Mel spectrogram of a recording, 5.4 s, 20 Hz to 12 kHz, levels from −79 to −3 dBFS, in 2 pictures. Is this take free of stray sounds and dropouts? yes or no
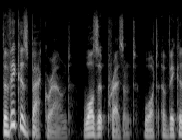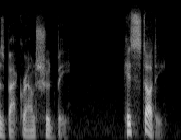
yes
